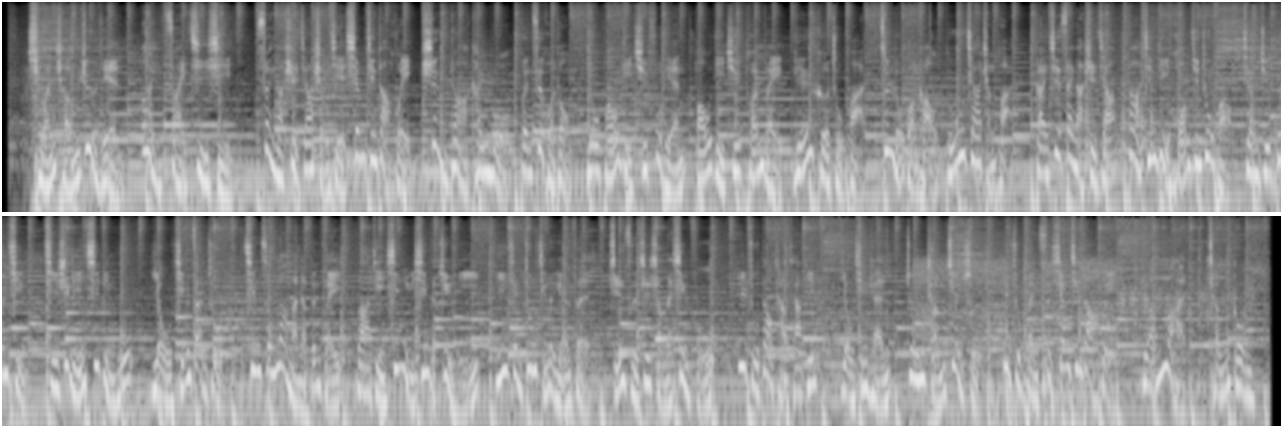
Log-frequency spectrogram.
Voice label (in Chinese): 男 广告 温情 温柔; 相亲大会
